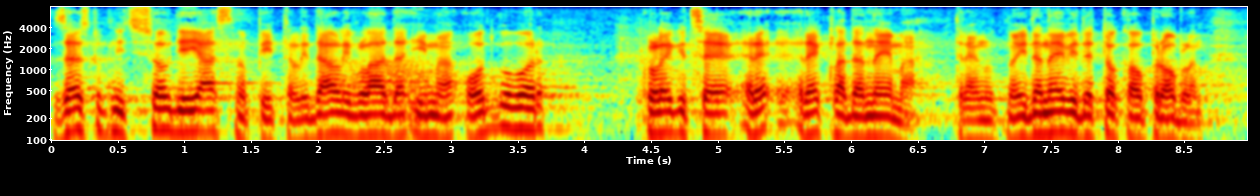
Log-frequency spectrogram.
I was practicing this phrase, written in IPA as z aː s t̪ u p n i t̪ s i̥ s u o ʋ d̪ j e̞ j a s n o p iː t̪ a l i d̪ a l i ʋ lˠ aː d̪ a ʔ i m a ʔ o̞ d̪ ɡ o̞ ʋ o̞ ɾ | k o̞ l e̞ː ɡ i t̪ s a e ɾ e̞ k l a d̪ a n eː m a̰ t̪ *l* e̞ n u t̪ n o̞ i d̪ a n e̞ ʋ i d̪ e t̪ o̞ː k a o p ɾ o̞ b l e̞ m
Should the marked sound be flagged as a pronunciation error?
yes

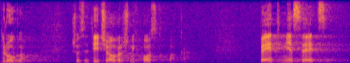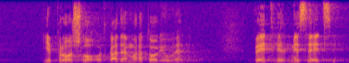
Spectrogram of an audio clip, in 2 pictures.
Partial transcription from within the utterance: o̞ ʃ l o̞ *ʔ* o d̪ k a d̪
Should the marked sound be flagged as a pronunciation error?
no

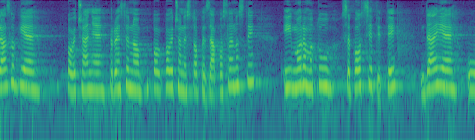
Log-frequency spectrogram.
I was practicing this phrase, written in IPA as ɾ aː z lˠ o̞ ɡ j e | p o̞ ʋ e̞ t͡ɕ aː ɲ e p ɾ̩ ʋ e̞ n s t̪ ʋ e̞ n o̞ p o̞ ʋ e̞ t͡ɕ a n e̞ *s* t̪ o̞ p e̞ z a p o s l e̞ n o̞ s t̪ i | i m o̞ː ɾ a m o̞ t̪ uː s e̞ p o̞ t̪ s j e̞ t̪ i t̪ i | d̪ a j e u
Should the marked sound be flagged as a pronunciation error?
no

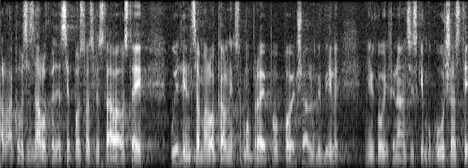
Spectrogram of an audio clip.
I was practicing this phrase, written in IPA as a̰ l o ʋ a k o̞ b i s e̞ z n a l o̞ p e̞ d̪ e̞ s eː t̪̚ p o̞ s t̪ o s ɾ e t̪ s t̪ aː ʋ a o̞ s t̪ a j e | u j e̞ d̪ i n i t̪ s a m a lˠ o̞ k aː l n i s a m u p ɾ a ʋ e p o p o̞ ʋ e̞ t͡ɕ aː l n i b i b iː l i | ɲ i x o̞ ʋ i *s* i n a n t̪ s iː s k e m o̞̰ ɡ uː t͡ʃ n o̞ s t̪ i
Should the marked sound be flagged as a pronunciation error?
yes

